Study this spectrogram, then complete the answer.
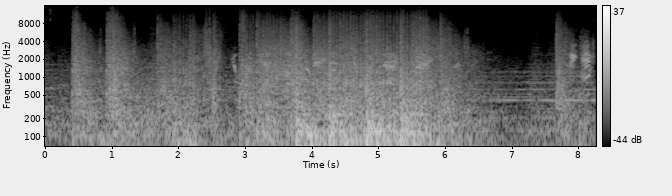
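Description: Dense, continuous gunfire and explosions from a Company of Heroes battle: overlapping rifle and machine-gun bursts with booming impacts fill the scene without a break, loud and steady, with some voices mixed in underneath.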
